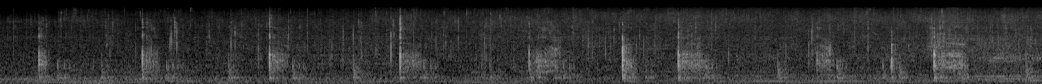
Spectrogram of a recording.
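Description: Cashews and raisins frying in ghee in a small kadai, a steady sizzle, while a steel spoon stirs them, scraping and tapping against the pan at irregular intervals of about a second. The spoon strokes are the loudest sounds.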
